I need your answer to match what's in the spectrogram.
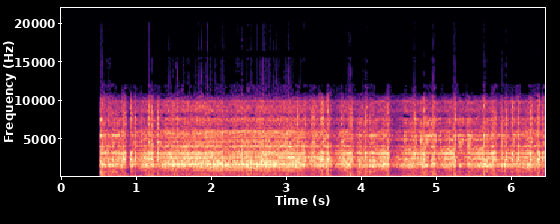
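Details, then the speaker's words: Ultrasound recording of a free float steam trap: steady hiss modulating up and down as condensate is ejected, broken by sharp irregular metal-on-metal knocks as the loose float bangs against the trap body. "you can also hear in the sound recording that metal on metal impacting and that's where the float is just floating around on the bed of condensate knocking against the sides"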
